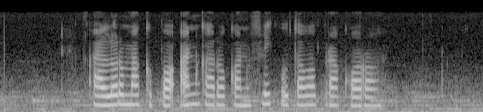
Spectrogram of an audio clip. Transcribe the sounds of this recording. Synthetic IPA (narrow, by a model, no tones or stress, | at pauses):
ʔalʊrmaɡ̥ə̤pɔ̰ʔankaɾokɔnflɪk̚t̪ut̪awapəɾakɔɾɔ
